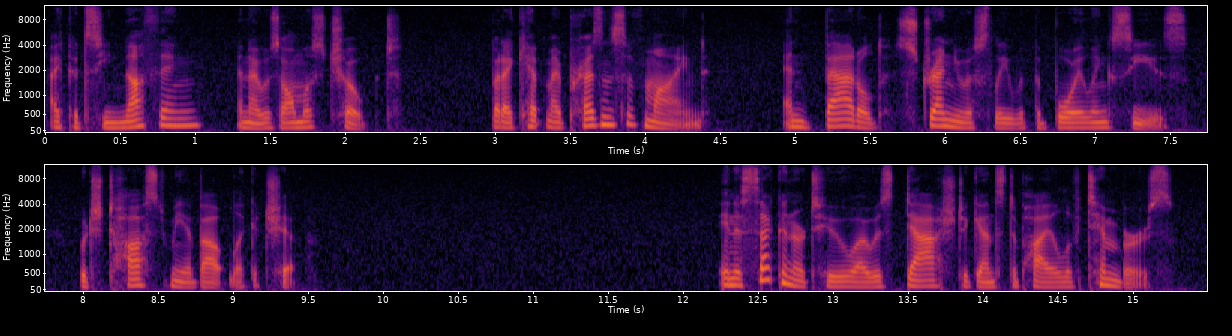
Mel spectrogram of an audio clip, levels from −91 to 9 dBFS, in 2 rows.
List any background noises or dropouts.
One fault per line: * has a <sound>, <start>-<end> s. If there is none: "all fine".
all fine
